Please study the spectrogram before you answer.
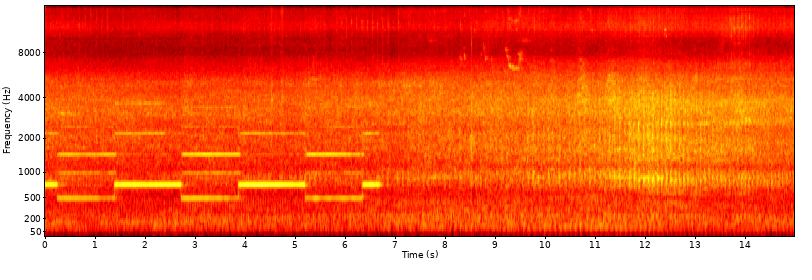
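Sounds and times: two-tone warning signal: 0:00.0 - 0:06.8
motorcycles and road traffic: 0:00.0 - 0:14.9
rapid pulsing small engine: 0:07.2 - 0:14.9.

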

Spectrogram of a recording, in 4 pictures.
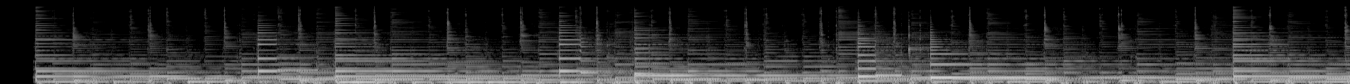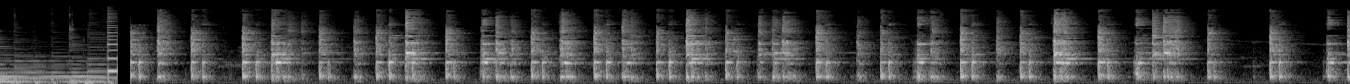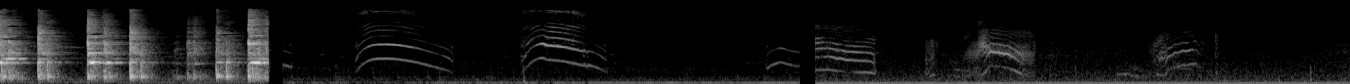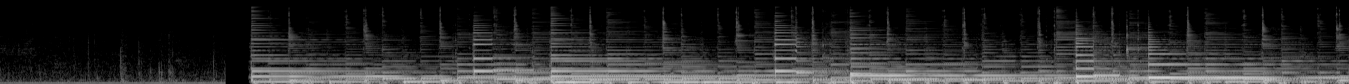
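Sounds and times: cat knocking steel bowl: 0:14.8 - 0:29.7
cat meowing: 0:29.8 - 0:31.6, 0:32.2 - 0:33.2, 0:34.6 - 0:37.4, 0:38.2 - 0:39.2.

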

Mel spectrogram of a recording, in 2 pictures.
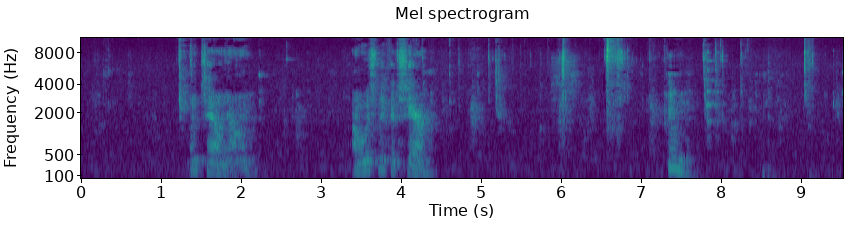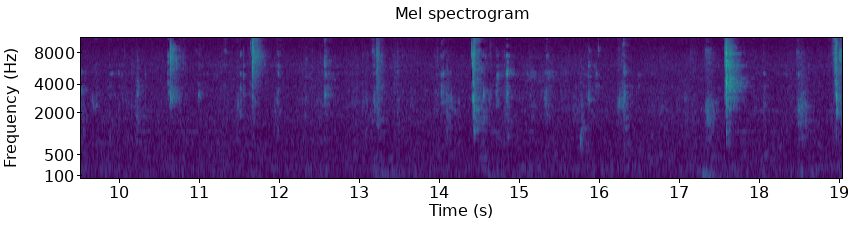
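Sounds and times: close chewing: 0:00.0 - 0:01.4, 0:02.2 - 0:03.0, 0:04.4 - 0:19.0
wet mouth clicks and smacks: 0:04.6 - 0:07.0, 0:14.0 - 0:15.0, 0:17.4 - 0:17.9.

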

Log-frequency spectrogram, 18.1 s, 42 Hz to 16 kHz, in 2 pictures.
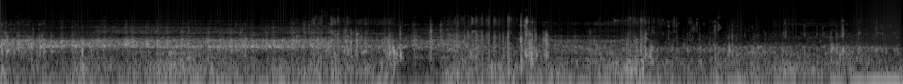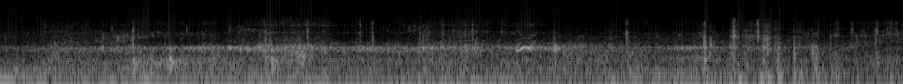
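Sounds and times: wind on microphone: 0:00.0 - 0:08.0.

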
